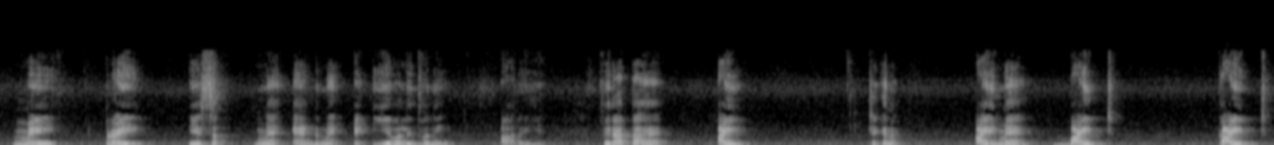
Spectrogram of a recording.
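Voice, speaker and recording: A man teaching a phonetics lesson. He explains step by step, checks in often with his listeners and reads example words out one at a time. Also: high voice.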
